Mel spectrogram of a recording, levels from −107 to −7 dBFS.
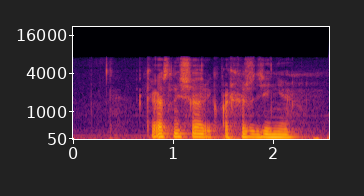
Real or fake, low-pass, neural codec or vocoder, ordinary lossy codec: real; 7.2 kHz; none; none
